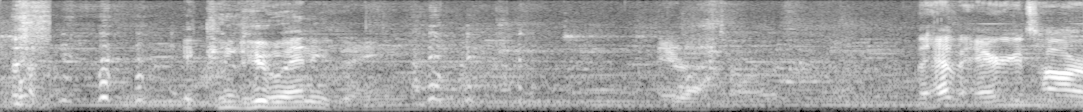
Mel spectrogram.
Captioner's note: deep Voice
